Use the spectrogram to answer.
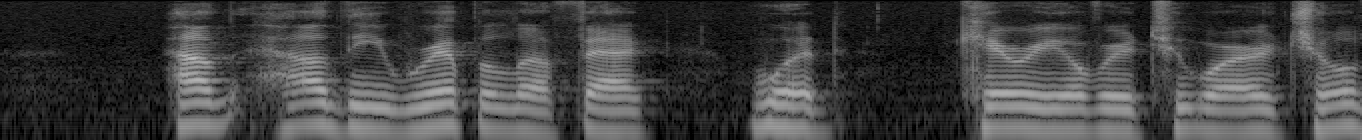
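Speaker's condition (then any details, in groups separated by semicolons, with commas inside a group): ALS; onset in one foot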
